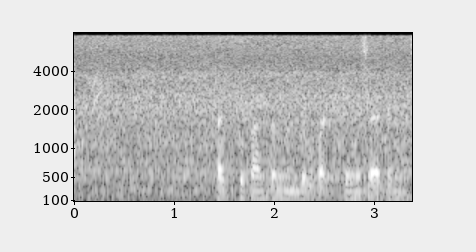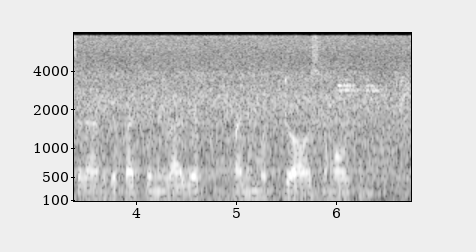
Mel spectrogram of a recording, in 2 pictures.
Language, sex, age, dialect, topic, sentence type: Telugu, male, 18-24, Utterandhra, agriculture, statement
